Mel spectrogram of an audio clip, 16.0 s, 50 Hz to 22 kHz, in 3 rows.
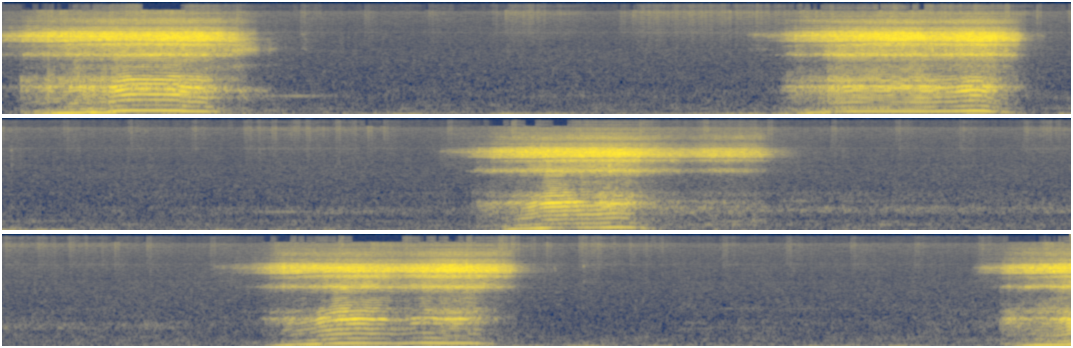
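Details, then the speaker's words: Adult woman (wife) snoring while asleep: regular loud snores about every four seconds, roughly 15 a minute, with quiet pauses between; snoring. "Alright, y'all. Part two. She's snoring again. Let's see."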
